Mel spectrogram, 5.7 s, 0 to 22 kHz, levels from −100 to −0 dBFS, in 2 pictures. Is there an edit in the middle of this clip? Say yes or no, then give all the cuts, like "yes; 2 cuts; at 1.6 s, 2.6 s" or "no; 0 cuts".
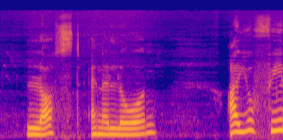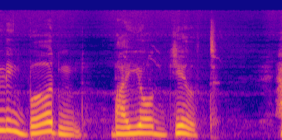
no; 0 cuts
